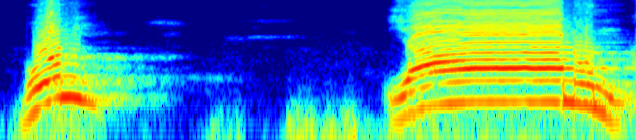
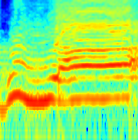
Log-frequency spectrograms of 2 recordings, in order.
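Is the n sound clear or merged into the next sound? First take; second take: clear; merged. First: The n is pronounced clearly before the y. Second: The n merges into the following y. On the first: The speaker calls it right. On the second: The speaker calls it wrong. "Jangan dibaca buya"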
